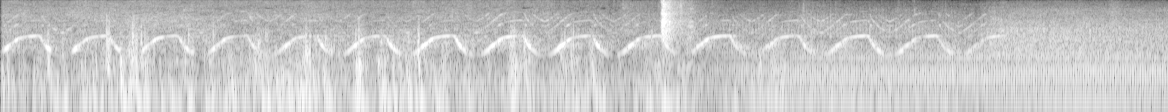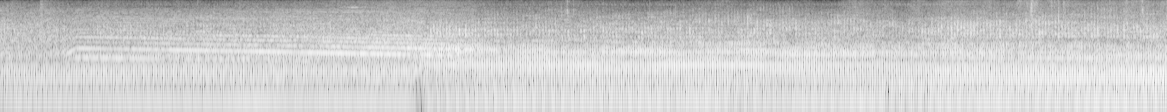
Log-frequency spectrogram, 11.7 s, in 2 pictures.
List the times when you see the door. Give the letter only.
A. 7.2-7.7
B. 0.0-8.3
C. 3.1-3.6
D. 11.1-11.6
C.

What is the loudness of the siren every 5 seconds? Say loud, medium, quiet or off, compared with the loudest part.
loud, medium, off.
